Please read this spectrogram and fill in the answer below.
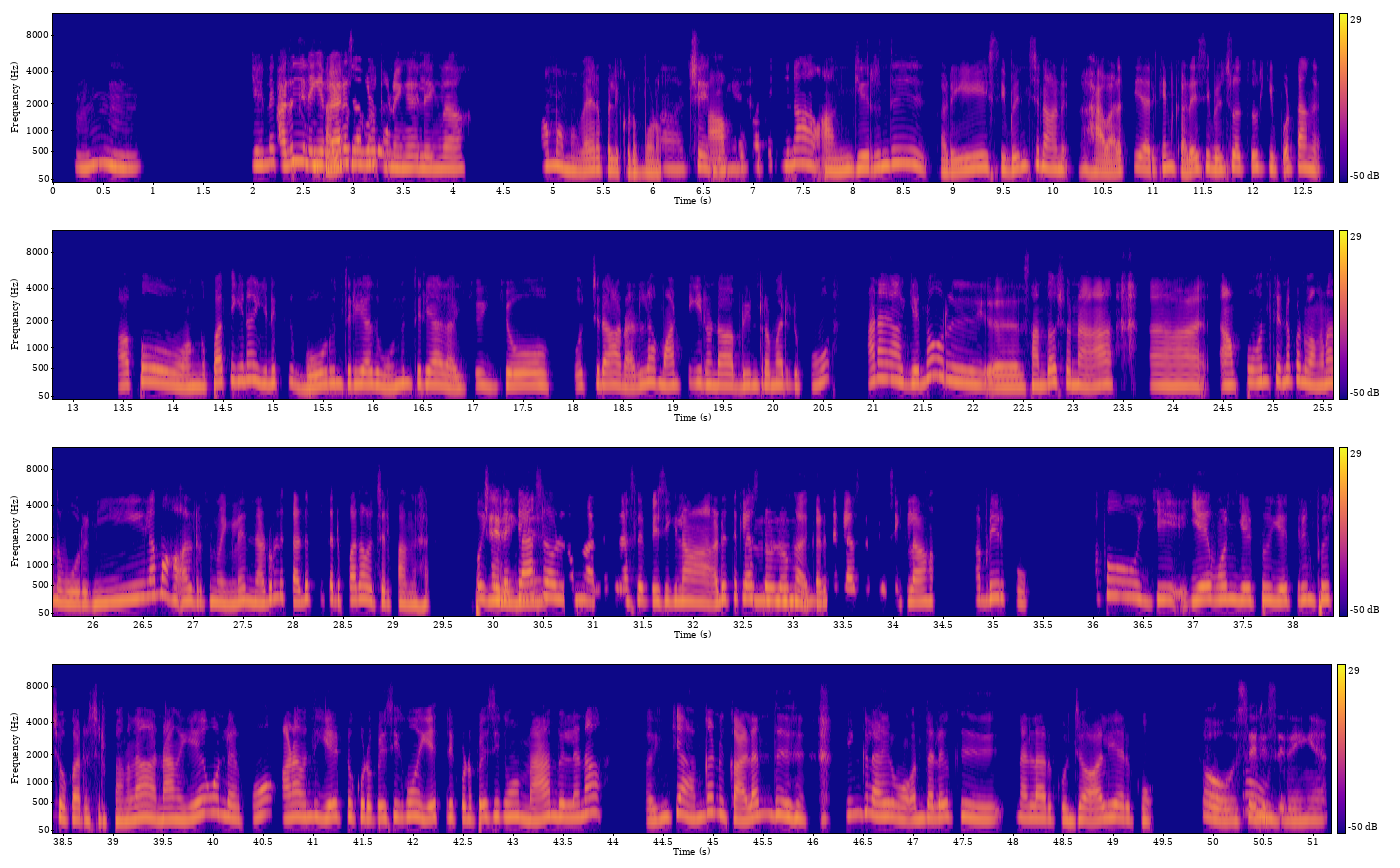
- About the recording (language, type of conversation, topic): Tamil, podcast, பள்ளிக் கால நினைவுகளில் இன்னும் பொன்னாக மனதில் நிற்கும் ஒரு தருணம் உங்களுக்குண்டா?
- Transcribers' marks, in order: drawn out: "ம்"; drawn out: "நீளமா"; chuckle; other background noise; in English: "ஏ ஏ1, ஏ2, ஏ3ன்னு"; in English: "ஏ1ல"; in English: "ஏ2"; in English: "ஏ3"; chuckle; in English: "மிங்கிள்"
